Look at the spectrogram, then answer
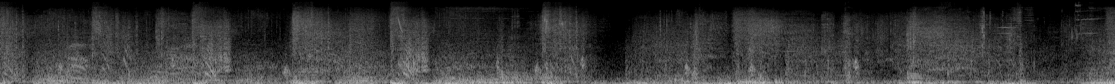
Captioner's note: gunshots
